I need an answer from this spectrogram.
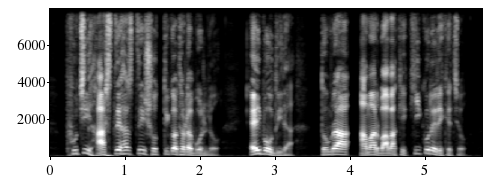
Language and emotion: Bengali, neutral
